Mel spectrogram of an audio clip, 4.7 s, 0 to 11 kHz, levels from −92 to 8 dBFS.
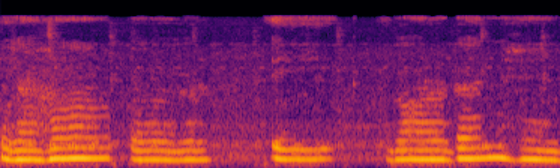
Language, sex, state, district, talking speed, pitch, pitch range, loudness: Hindi, male, Haryana, Charkhi Dadri, 65 wpm, 185 Hz, 180-200 Hz, -15 LUFS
